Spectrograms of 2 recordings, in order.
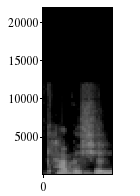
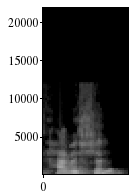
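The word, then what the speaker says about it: Khavinson: He also trained under the very famous doctor, and we would pronounce it Cavachon here in the USA or Australia, but I am told the correct pronunciation is Havachon in Russian.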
